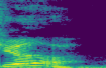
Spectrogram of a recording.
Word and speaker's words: Jah: and rejoice before him this same name of god jaw makes the same your sound as the name of god did in the prophets elijah the and in hallelujah which is yeah it's that simple on top of that the same yeah sound is in all the names ending in i-a-h or y-a-h and it's also pronounced you as in isaiah iah jeremiah iah all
